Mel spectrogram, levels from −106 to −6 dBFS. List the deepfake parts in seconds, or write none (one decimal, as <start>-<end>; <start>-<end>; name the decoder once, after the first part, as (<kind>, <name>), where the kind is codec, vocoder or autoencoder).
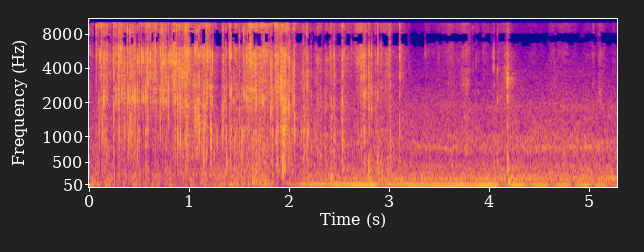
none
